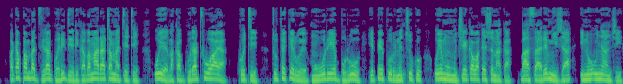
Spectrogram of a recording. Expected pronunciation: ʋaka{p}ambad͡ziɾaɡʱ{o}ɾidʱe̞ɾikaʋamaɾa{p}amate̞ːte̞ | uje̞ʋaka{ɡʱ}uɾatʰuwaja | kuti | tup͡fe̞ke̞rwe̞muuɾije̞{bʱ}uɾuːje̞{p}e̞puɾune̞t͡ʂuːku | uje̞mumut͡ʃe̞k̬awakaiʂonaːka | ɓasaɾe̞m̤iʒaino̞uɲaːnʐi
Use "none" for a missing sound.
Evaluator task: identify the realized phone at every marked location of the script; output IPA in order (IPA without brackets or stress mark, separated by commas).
p, o, t, ɡʱ, bʱ, p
